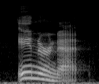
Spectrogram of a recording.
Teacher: esse T que basicamente some, desaparece, acontece quando tem NT em uma sílaba átona, uma sílaba fraca · Term: vanishing T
